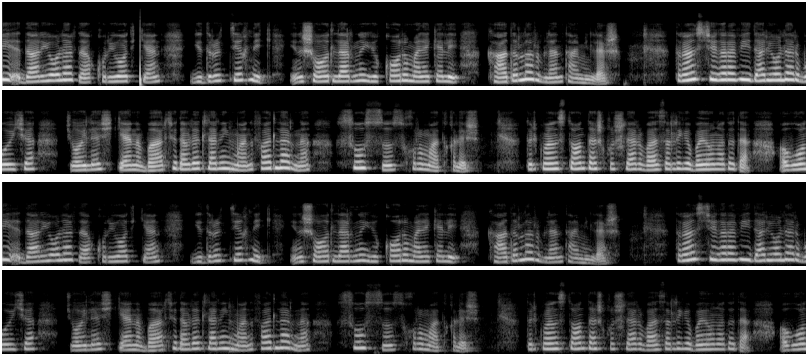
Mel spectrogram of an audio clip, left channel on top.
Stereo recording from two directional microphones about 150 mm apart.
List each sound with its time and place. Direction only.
0.0 s speech: 25° left (ahead or behind)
